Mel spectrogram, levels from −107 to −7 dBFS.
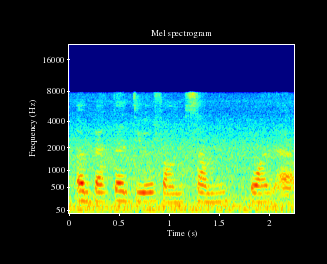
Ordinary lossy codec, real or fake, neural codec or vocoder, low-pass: none; real; none; none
